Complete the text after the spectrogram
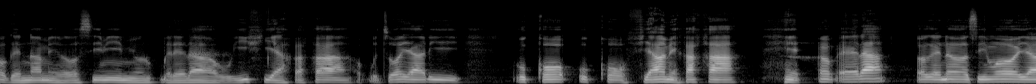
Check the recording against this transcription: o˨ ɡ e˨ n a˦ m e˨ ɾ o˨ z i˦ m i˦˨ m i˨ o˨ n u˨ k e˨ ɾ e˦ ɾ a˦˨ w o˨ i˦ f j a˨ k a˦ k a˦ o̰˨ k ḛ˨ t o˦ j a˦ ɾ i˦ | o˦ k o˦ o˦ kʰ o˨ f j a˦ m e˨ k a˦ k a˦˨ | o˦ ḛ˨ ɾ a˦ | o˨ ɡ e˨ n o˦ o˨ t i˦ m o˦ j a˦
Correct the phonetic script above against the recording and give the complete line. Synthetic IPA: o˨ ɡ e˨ n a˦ m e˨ ɾ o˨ s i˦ m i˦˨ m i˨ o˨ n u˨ k͡p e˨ ɾ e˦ ɾ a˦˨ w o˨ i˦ f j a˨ k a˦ k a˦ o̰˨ k͡p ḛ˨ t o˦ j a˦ ɾ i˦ | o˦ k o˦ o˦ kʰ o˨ f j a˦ m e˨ k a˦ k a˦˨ | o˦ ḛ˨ ɾ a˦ | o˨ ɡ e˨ n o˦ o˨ s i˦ m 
